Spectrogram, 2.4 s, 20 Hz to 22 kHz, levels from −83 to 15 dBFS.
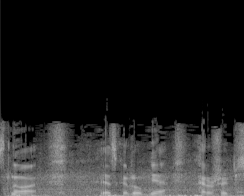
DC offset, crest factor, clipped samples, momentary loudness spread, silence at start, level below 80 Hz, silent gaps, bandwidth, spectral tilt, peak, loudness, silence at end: under 0.1%; 18 dB; under 0.1%; 4 LU; 0 s; -26 dBFS; none; 9 kHz; -3.5 dB/octave; 0 dBFS; -17 LUFS; 0 s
